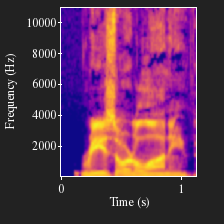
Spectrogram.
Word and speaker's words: Riz Ortolani: Riz Ortolani.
